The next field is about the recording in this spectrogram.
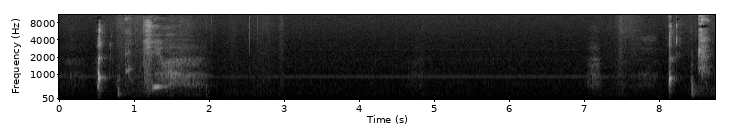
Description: stifling my sneezes, some stifles & some half stifled..... also false starts, build ups and some nose blowing........ allergy related sneezing as my sensitive nose tickles like crazy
